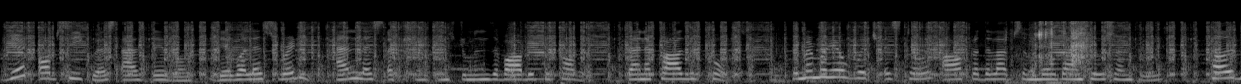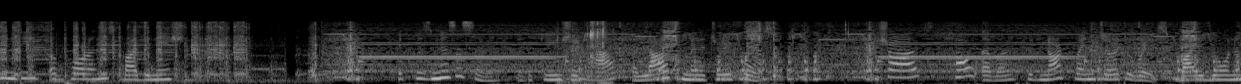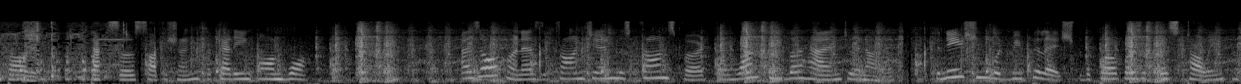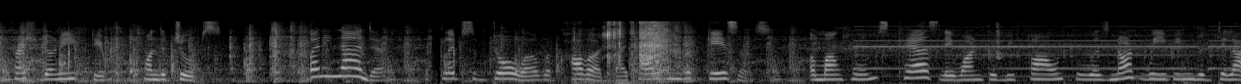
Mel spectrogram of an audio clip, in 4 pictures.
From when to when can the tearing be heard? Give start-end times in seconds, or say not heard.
10.1-10.9, 17.9-18.6, 43.0-44.0.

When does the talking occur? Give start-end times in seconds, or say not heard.
0.0-14.3, 16.4-20.2, 21.1-28.0, 29.4-39.5, 40.3-49.5.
